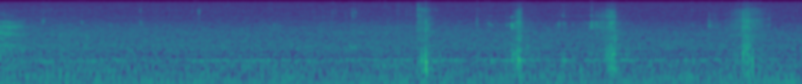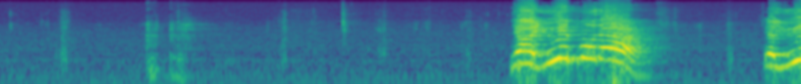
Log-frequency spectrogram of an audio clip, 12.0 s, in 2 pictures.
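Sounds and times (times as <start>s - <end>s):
person crunching chili pepper: 2.6s - 7.4s, 8.0s - 9.8s.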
